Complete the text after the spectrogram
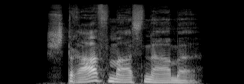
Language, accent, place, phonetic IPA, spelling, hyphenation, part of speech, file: German, Germany, Berlin, [ˈʃtraːfmaːsnaːmə], Strafmaßnahme, Straf‧maß‧nah‧me, noun, De-Strafmaßnahme.ogg
- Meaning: sanction, punitive measure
